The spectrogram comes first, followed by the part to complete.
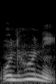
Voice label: "unho~ne", hindi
